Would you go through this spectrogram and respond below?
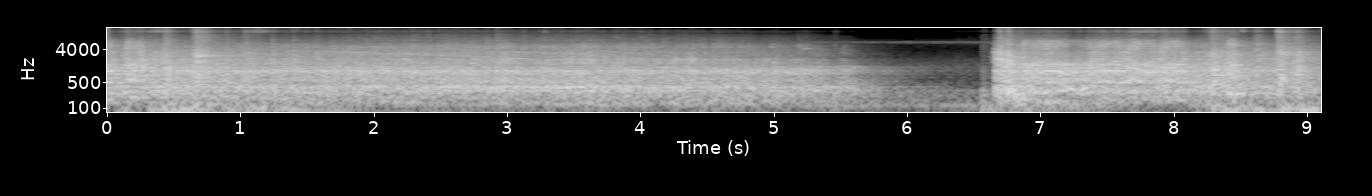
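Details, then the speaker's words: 1926 Seagrave city service ladder truck, 1013 cu in "F" six-cylinder, first start in 10+ years after long sitting, fuel fed to carburetor; rough uneven sputtering nearly dies then catches, too much gas, flooding on start; owner also suspects a valve stuck open. "uh she wants to go i think we got too much gas so i'm gonna i'm gonna stem the tide of fuel here"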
